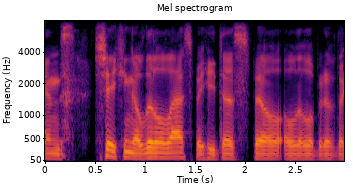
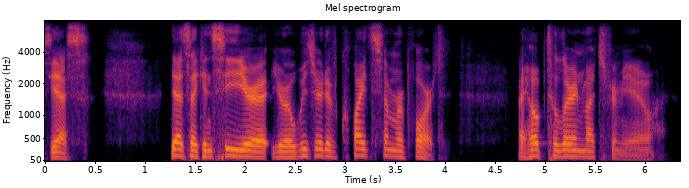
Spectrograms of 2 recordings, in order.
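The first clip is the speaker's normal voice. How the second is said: shaken, awestruck, unsteady, pitched-up voice; 5 semitones higher than usual. Voicing a character who has just met a wizard, shaken, composure lost. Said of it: "he kind of shakes too and he goes".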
